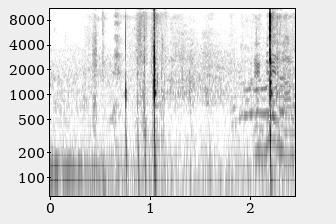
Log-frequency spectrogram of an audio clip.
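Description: Two short, sharp knocks about a second in, a faint one and then a louder one, over a quiet outdoor background, from a tennis-ball cricket delivery being played.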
